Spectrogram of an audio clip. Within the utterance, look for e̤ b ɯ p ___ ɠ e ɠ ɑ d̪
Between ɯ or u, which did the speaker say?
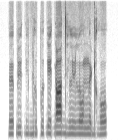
ɯ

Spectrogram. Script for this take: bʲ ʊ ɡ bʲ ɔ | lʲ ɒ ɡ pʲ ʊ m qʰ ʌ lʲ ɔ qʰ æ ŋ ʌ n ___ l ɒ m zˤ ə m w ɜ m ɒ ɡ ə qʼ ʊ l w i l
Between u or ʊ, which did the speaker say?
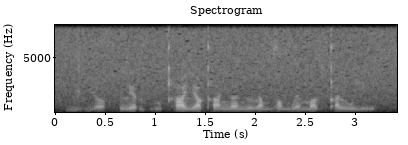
u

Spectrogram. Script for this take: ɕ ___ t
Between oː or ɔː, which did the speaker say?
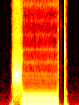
ɔː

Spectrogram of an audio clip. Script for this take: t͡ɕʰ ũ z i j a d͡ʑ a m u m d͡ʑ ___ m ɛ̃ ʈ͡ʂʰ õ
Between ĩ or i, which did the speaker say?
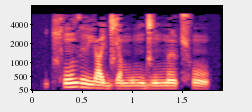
ĩ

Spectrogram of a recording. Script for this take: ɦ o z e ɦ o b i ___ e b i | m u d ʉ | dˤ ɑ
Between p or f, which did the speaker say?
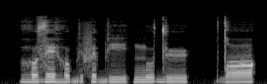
f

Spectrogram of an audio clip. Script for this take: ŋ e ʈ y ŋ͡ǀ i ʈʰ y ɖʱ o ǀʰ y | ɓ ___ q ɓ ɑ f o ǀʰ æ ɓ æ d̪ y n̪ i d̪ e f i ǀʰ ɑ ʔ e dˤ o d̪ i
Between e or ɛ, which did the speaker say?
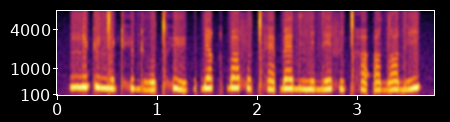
e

